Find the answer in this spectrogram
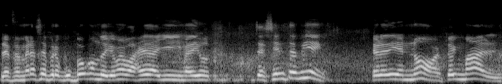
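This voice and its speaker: Very fast and high-pitched, a man speaks with ordinary pitch variation over noticeable background noise. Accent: Cuban. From Cuba. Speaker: medical worker vlogger. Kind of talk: casual storytelling vlog. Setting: outdoors by a lagoon. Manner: animated.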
